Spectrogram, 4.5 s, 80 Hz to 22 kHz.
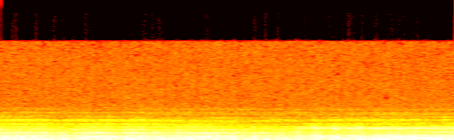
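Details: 1981 Nato 40FM CB (Cybernet PTBM002F chassis) after replacing the LA4422 audio IC and six capacitors: steady, even hiss through the speaker with clean cut-off in lows and highs; receive audio working normally.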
